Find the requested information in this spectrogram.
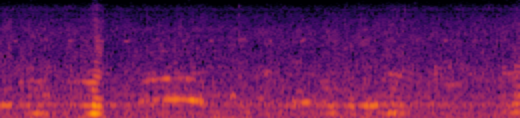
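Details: Cultivated honey bees at a honey bee centre in Gayo, Aceh, Indonesia: a steady, low droning hum holding two even tones throughout, with a brief sharp knock near the one-second mark and a few faint higher whines.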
